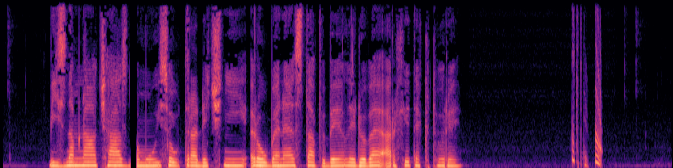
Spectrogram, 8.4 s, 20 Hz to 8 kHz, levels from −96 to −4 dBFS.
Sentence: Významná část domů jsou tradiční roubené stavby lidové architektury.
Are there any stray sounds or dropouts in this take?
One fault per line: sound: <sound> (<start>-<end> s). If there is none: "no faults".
sound: dropout (1.6-1.7 s)
sound: chirp (7.1-7.5 s)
